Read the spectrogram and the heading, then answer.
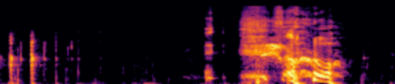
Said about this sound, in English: Do you want to have a little cough there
